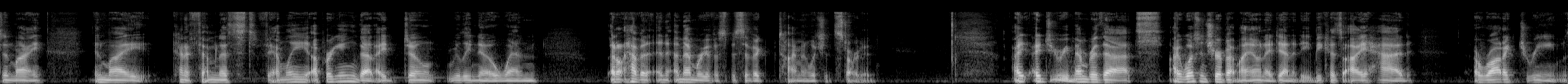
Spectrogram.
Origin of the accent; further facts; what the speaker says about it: Providence, Rhode Island, United States; I grew up in Providence, Rhode Island, which is a wonderful little town.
